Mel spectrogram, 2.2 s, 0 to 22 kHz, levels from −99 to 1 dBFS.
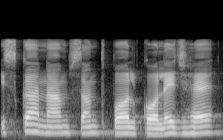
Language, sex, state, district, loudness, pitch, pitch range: Hindi, male, Jharkhand, Ranchi, -16 LUFS, 140 Hz, 135-145 Hz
